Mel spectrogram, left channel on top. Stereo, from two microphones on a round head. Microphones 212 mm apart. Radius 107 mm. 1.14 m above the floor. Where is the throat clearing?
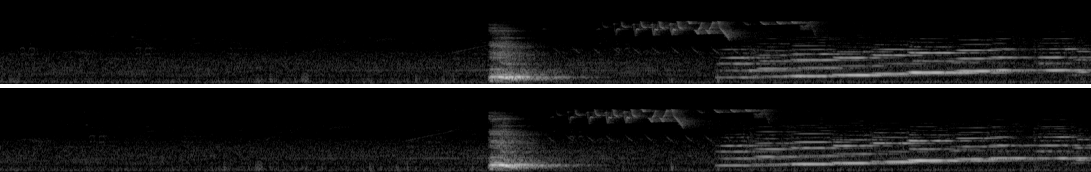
15° right (ahead or behind), 0.7 m.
